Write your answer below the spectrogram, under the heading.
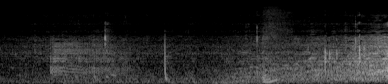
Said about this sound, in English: But they handle it in the most British way possible. They have a little bit of a snicker. But they handle it perfectly, and it's funny, and it's a fart, and we have audio of it. Here we go for the British Open.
